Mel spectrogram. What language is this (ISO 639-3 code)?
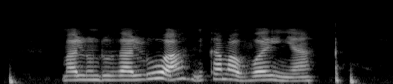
dav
